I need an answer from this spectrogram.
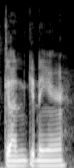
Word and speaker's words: Gungnir: I think it's Gungnir is how you pronounce it.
